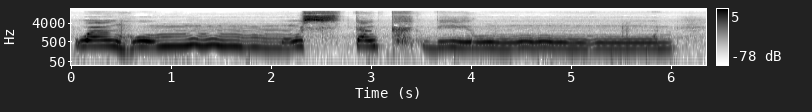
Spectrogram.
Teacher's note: mim mati bertemu mim. Idgham mislain. Sekali lagi, ya, dengung. Dua harakat. Wahum mus. Bunyikan safir pada sin.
